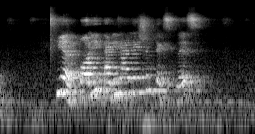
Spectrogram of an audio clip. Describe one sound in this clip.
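A young woman speaks clearly into a nearby microphone, as if teaching.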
